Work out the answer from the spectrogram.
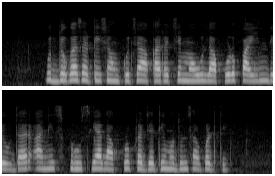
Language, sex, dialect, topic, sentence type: Marathi, female, Northern Konkan, agriculture, statement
